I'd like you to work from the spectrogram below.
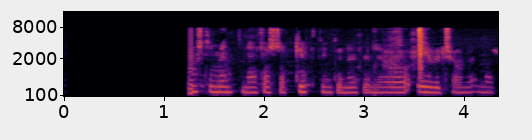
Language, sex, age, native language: Icelandic, female, 12, Icelandic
